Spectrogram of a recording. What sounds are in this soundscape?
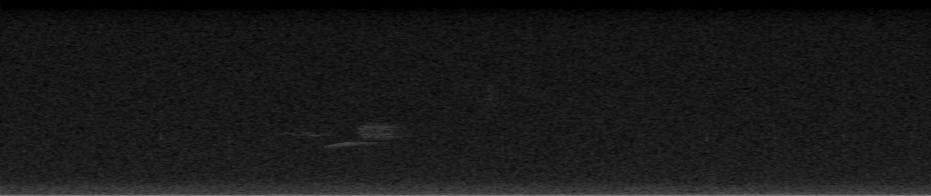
Black-throated Green Warbler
